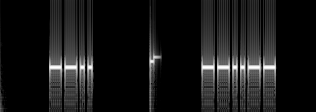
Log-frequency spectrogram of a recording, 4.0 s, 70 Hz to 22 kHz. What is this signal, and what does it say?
Morse code, heard as a keyed tone, about 25 wpm, 700 Hz. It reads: Z ,
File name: Single Character (Letter:Number:Punctuation:Prosign) - Rapid-Fire - 25wpm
